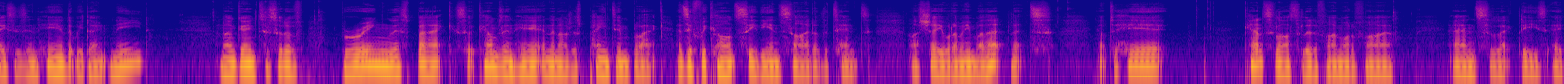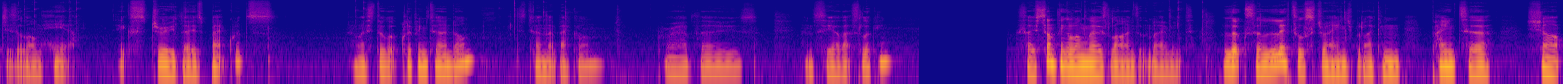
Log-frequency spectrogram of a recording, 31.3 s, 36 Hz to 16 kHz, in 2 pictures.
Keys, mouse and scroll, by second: 1.9-5.8 middle drag, 10.4 click, 11.8 click, 12.6-15.0 middle drag, 15.0 2, 15.7 click, 16.1 shift+click, 16.6 shift+click, 16.7 middle click, 17.2 e, 19.2 click, 19.5 click, 19.7 middle click, 20.4 g, 21.5-23.8 middle drag, 23.8 1, 23.9 click, 24.2 g, 24.8 middle click, 25.1 g, 25.5-26.7 middle drag, 26.7 g, 27.5-30.5 middle drag.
